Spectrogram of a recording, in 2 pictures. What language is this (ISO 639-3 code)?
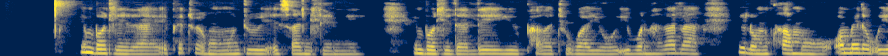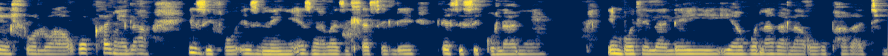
nde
